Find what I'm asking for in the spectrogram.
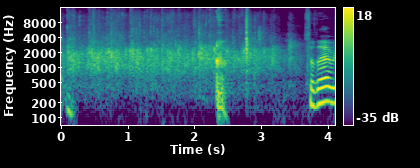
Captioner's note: applause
